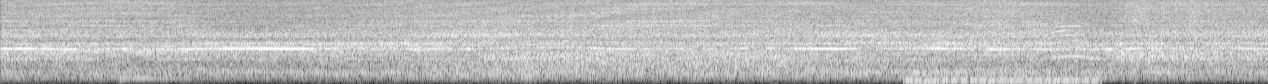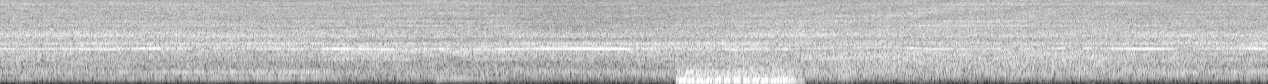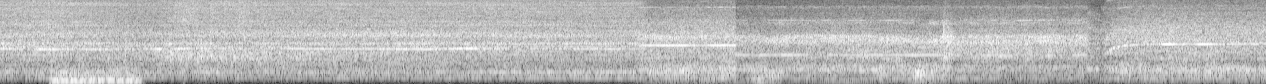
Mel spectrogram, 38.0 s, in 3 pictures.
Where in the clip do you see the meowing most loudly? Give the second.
20 s.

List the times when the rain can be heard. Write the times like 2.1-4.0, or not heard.
not heard.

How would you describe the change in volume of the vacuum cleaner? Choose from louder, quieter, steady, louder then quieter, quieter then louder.
steady.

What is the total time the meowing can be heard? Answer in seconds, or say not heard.
4 s.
